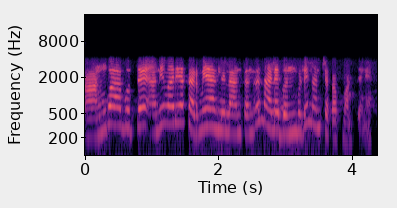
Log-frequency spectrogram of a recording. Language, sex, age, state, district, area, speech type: Kannada, female, 18-30, Karnataka, Mandya, rural, conversation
